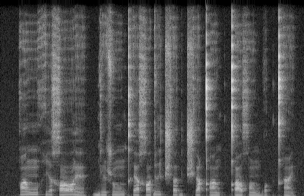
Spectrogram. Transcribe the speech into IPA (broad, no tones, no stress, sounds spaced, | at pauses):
q ũː h i χ ɔː ɾ ɛ̃ | ɡ ĩ ʂ ũː kʰ ɛ χ ɔ ɗ ɨ t͡ʃʰ ɐː ɡ t͡ʃʰ ɘ qʼ ũː k qʼ u χ ũː b ɔ k qʰ ẽ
